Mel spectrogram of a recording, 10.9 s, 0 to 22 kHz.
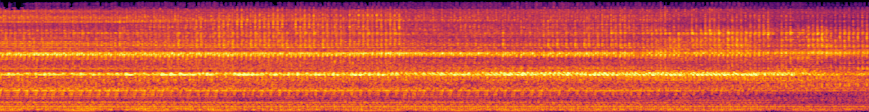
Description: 6.4 Powerstroke rattle noise idle and 1200 rpm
